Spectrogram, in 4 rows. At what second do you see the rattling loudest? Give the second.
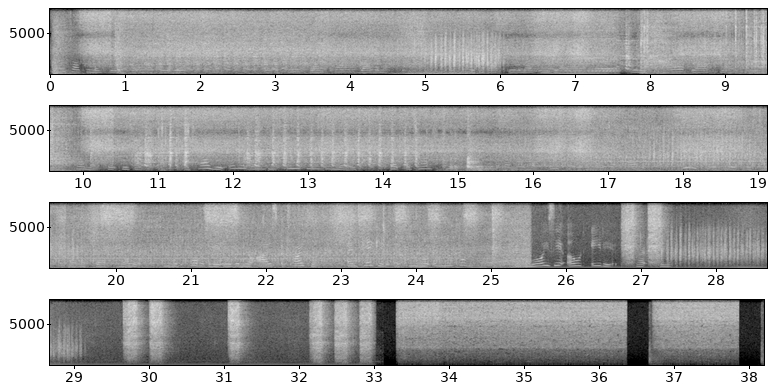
6 s.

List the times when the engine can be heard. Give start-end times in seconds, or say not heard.
0.0-25.6.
